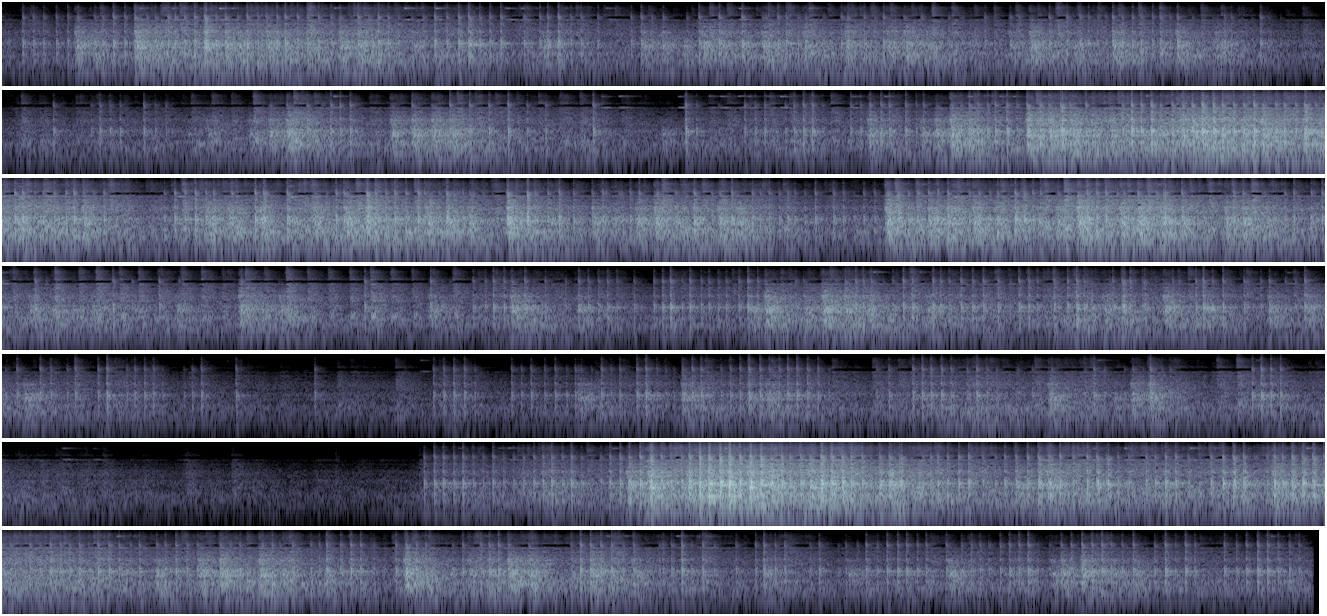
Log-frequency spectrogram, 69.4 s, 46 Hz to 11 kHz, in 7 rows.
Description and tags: GGB 0412 Construction Sign N
Contact mic recording of a construction warning sign mounted to chain link fence on the Golden Gate Bridge in San Francisco, CA, USA near the northeast pedestrian approach, Marin County side. Recorded August 20, 2020 using a Tascam DR-100 Mk3 recorder with Schertler DYN-E-SET wired mic attached to the cable with putty. Normalized after session.
construction-sign, Golden-Gate-Bridge, contact-mic, contact-microphone, Schertler, Marin-County, San-Francisco, contact, field-recording, bridge, Tascam, mic, metal, wikiGong, DR-100-Mk3, DYN-E-SET, construction, steel, sign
